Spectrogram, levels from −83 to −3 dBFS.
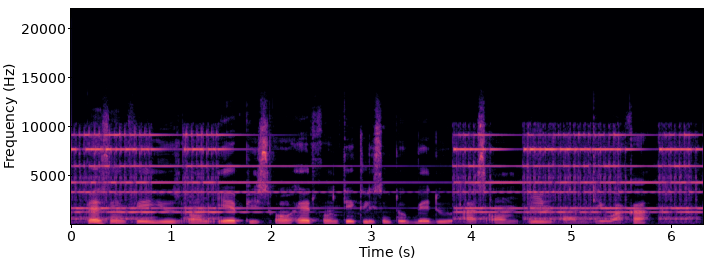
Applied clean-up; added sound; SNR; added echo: none; Telephone; -2 dB; none.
